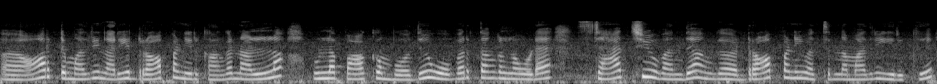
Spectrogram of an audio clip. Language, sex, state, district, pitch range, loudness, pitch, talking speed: Tamil, female, Tamil Nadu, Kanyakumari, 240-290 Hz, -16 LUFS, 260 Hz, 120 wpm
